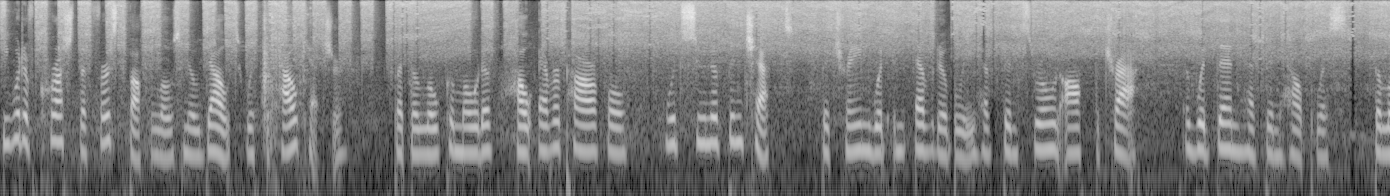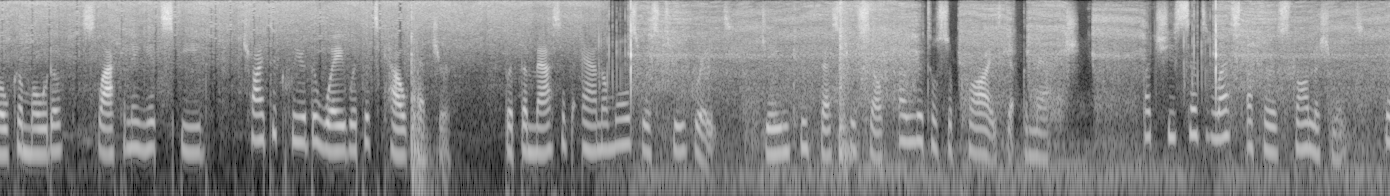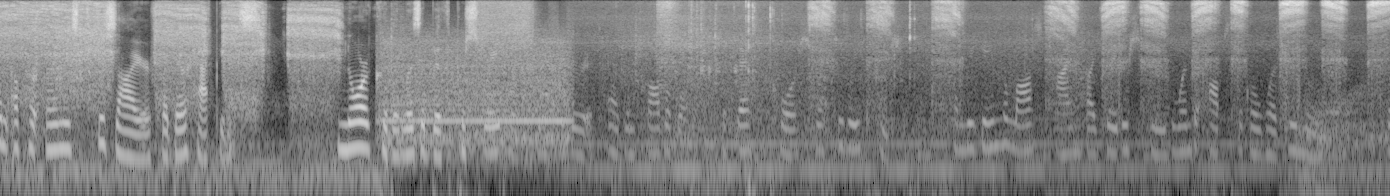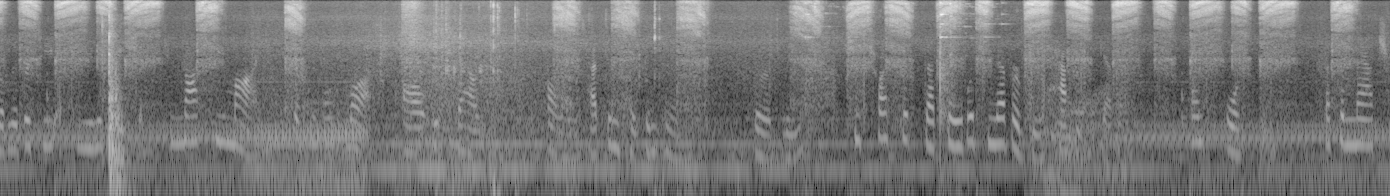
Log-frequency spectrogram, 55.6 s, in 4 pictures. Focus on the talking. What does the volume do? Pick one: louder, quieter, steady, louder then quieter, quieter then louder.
quieter.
